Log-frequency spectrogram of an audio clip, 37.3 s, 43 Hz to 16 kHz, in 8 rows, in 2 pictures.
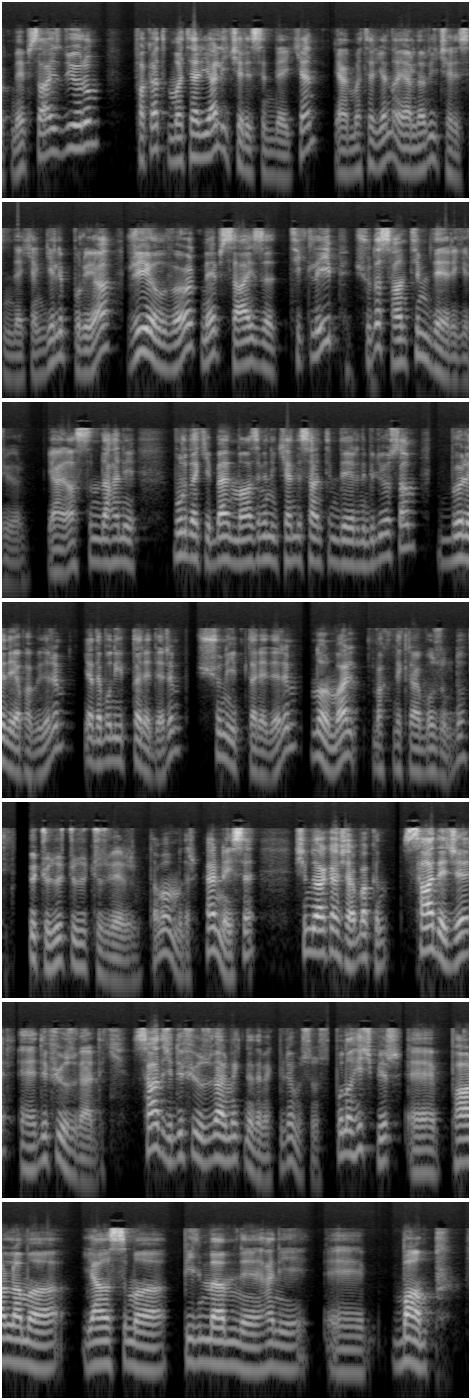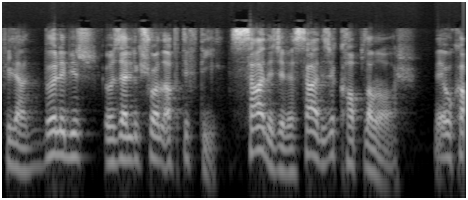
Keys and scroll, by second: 0.5 m, 18.5 3, 18.8 Return.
